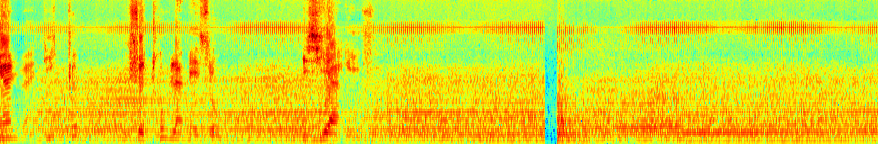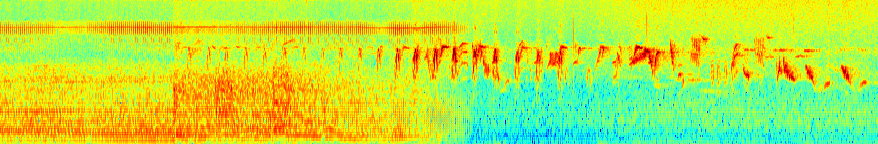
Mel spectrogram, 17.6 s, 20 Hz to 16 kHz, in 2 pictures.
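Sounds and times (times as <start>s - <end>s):
birds chirping and tweeting: 0.0s - 5.6s, 7.7s - 17.5s
car engine droning while driving: 0.0s - 13.6s
speech: 0.1s - 0.6s, 1.4s - 4.2s.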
